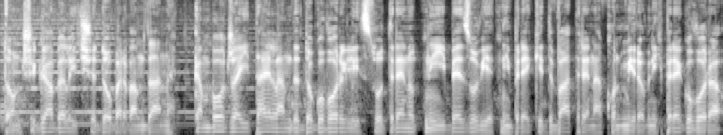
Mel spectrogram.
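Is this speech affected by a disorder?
No.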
